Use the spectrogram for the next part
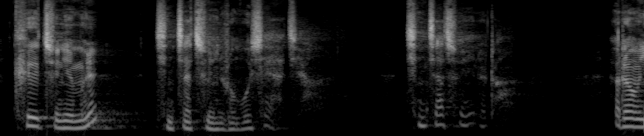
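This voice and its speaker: A man preaching a sermon as a pastor, asking the congregation questions and answering them, moving from loud exhortation to hushed whispers. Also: medium pitch, breathy edge, in a large hall.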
